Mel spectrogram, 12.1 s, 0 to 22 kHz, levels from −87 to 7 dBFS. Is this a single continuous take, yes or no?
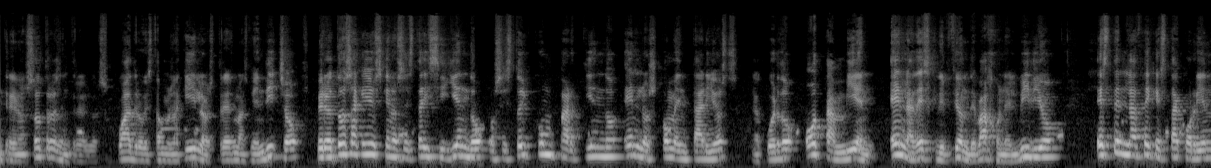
no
